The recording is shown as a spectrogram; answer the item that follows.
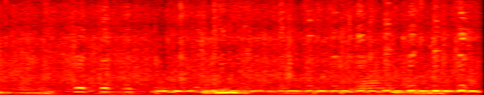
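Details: A pigeon gives a drawn-out, throaty low coo that swells and wavers for about two seconds, preceded by shorter coos, over a steady low hum.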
